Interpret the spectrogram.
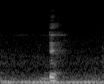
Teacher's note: Next one is d, voiced alveolar stop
